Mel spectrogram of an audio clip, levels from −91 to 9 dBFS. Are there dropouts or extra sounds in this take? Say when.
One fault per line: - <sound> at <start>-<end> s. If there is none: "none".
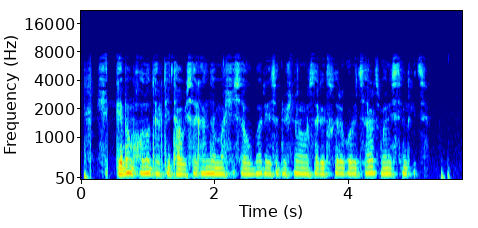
- dropout at 0.4-0.5 s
